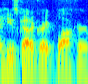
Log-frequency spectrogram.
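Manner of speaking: ordinary talk, nothing marked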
